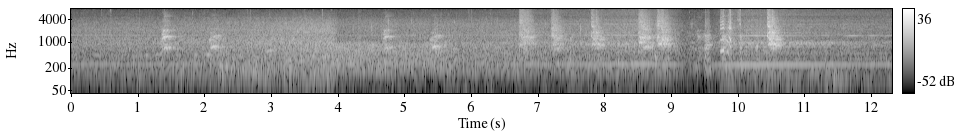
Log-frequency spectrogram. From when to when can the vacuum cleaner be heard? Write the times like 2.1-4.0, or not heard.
0.0-12.2.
